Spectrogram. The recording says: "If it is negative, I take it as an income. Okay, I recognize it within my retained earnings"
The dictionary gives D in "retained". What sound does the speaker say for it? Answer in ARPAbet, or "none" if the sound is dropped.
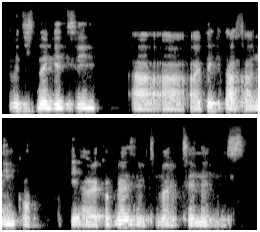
none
